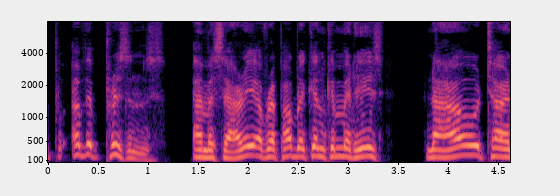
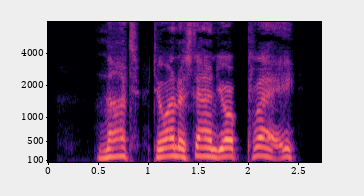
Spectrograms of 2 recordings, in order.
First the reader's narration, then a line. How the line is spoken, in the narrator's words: returned the spy, somewhat uneasily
